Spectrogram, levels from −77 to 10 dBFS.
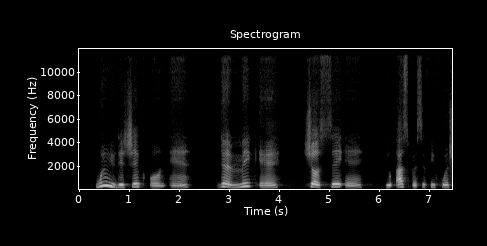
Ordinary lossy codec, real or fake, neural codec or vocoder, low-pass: none; fake; codec, 24 kHz, 0.5 kbps, DualCodec; none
